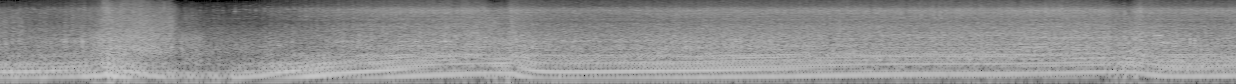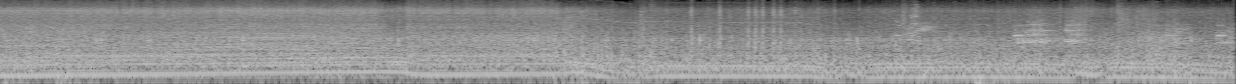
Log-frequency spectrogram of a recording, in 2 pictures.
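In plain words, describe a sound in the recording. A car engine roars and revs, shifting up and down as it speeds along.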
